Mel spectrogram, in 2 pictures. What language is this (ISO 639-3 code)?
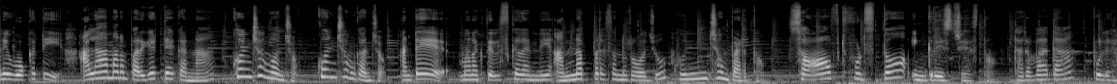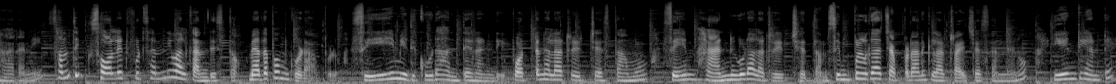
tel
